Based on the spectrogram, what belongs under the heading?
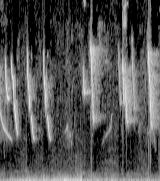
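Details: Saffron finches in the wild at a food spot, a few clear, high descending chirps in pairs, spaced about half a second apart, over a low rumbling background.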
